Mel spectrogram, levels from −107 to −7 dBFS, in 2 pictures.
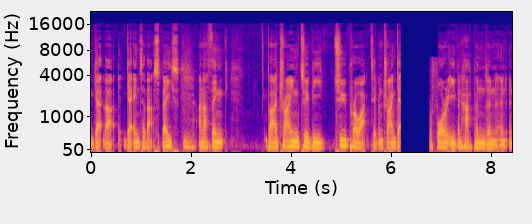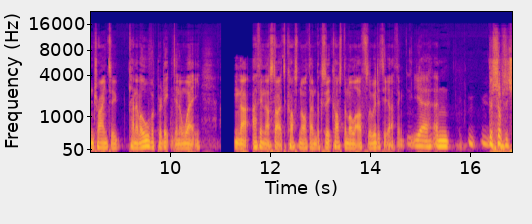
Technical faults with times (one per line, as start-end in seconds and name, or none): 6.18-6.79 stream reconnect
11.01-11.31 stream reconnect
